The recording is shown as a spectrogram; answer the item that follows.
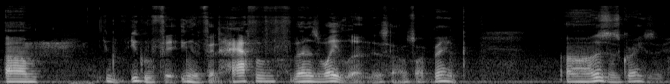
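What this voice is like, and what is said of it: Out of breath, slightly intoxicated voice. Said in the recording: “Sorry if I sound like I'm out of breath. I'm just a little high, a little drunk ... I wasn't as vibrant as I usually am”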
